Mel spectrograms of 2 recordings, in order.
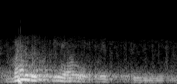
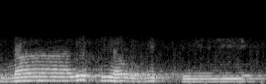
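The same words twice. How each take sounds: First: The first vowel after m is kept short. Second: The first vowel after m is held long. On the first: "Minnya itu pendek" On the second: "Minnya panjang"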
